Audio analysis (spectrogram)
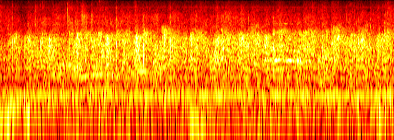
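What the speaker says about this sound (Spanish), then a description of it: "un fuerte aplauso para Matías, artista invitado en esta noche" An audience at a music school's opening concert applauds a guest artist with steady, dense clapping. The clapping stays loud and continuous from start to finish without letting up.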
